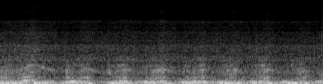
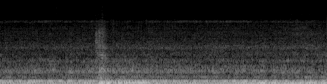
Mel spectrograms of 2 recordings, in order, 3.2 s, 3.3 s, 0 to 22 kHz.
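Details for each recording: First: Boston Whaler 330 twin Mercury outboards, port engine at startup with throttle body code: low rumble surging up and down about three swells a second, never settling; throttle body stuck, later found a stuck intake breather gasket. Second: Mercury outboard on a Boston Whaler, one of twin engines: steady idle, then one firm clunk shifting into forward while the engine keeps running evenly. Normal gear shift.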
